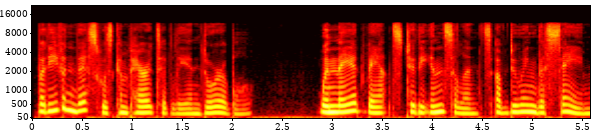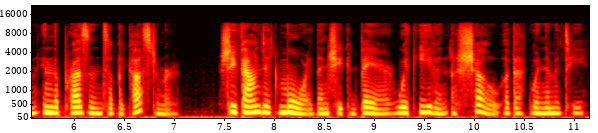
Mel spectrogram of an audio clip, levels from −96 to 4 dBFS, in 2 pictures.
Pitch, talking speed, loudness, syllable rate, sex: 200 Hz, 195 wpm, -19 LUFS, 6.0 syllables/s, female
